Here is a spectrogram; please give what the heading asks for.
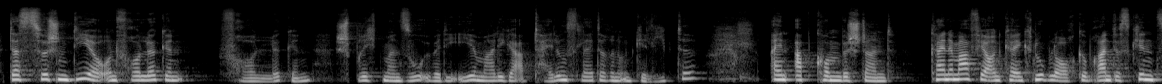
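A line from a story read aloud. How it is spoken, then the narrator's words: Plain. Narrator (German): sagte mir Anna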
